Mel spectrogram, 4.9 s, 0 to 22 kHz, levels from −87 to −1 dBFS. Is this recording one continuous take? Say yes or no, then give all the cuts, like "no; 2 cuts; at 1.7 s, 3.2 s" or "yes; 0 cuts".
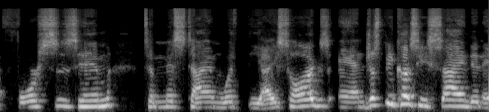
yes; 0 cuts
